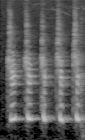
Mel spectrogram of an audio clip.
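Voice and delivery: high, bright chuk chuk call to chicks; calling chickens. Real, not acted. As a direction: call the chicks to their treats. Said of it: "let me show you guys what they do".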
